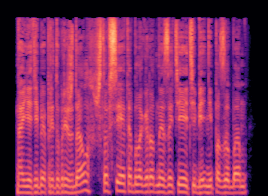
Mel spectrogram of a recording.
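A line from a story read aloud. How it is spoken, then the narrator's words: Reproachful snort. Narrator (Russian): с упреком хмыкнул Макс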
